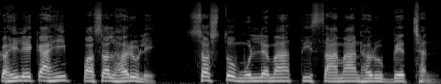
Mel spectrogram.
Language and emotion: Nepali, neutral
